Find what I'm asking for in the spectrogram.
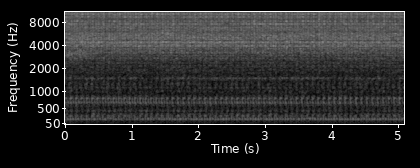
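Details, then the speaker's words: Stuart 4 steam engine under live steam at 13 psi, speed raised somewhat, exhausting into a propane-tank chuff pot: quick steady chuffing, about three beats a second, over escaping-steam hiss; running smoothly. "I don't know what the recommended uh RPM for this engine is but we're gonna crank it up a little bit watch it run sure puts out a lot of steam"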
